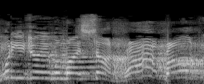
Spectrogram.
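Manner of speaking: high, squawking parent bird; scolding blackbird. Acted. Preacher acts blackbird defending its young, high indignant squawk. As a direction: squawk in protest like an angry bird. Acted angry swooping blackbird.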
